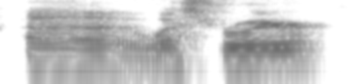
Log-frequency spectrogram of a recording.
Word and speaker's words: Wes Royer: But myself, Wes Royer, I work at Clarivate. Yes, Gil, you did pronounce it correctly.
